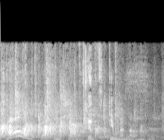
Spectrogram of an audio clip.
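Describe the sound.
A crowd claps in a steady, dense patter while voices talk and call out over it, the applause gradually thinning toward the end.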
